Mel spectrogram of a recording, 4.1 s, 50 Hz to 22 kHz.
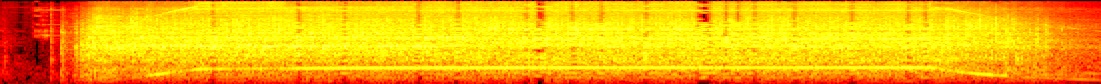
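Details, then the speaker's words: Samsung Jet 90 Pet cordless vacuum, lightly used, larger turbo brush nozzle: loud, harsh whine with grinding hiss spinning up then winding down, a noise that suddenly appeared after one start; fault lies in the brush motor. "You can probably hear that loud noise that suddenly appeared after one of the subsequent starts."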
